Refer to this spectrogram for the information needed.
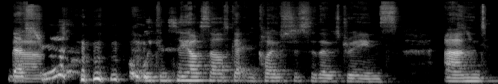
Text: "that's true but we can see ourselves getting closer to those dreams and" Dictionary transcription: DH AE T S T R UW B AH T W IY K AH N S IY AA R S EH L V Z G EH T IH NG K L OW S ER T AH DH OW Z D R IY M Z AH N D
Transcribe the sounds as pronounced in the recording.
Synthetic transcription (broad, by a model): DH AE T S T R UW B AH T W IY K AH N S IY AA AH S EH L V Z G EH T IH NG K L OW S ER T AH DH OW Z D R IY M Z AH N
